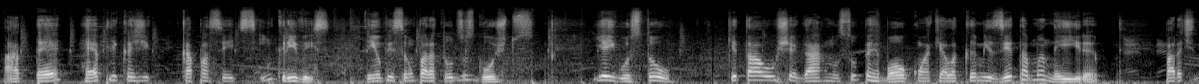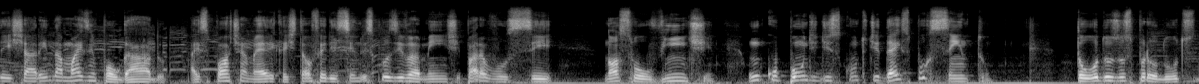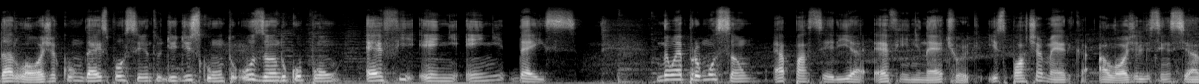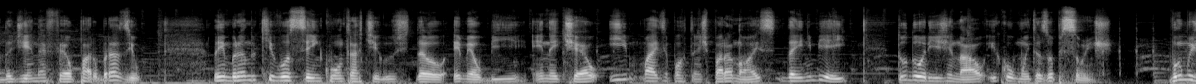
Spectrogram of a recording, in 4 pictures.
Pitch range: 125-170 Hz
